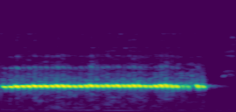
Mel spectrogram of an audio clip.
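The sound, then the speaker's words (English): A voice imitating toads and frogs croaking in the water: one sustained, rapidly pulsing trill at a steady pitch, lasting about two seconds before it breaks up and fades. “I got to get a bigger breath, but that's what the toads and frogs do in the water, you know, calling their girlfriends.”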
